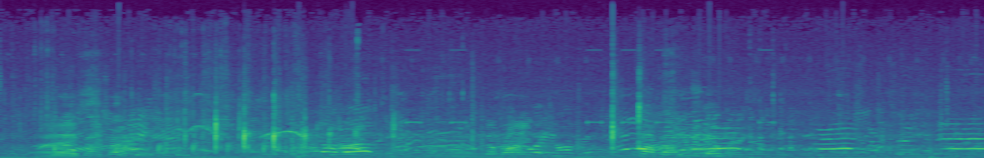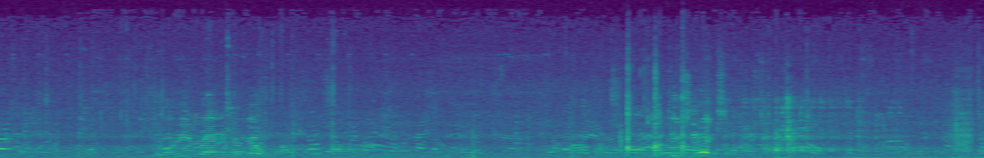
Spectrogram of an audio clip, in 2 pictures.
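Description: Young boys shout and call out across an open outdoor field.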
